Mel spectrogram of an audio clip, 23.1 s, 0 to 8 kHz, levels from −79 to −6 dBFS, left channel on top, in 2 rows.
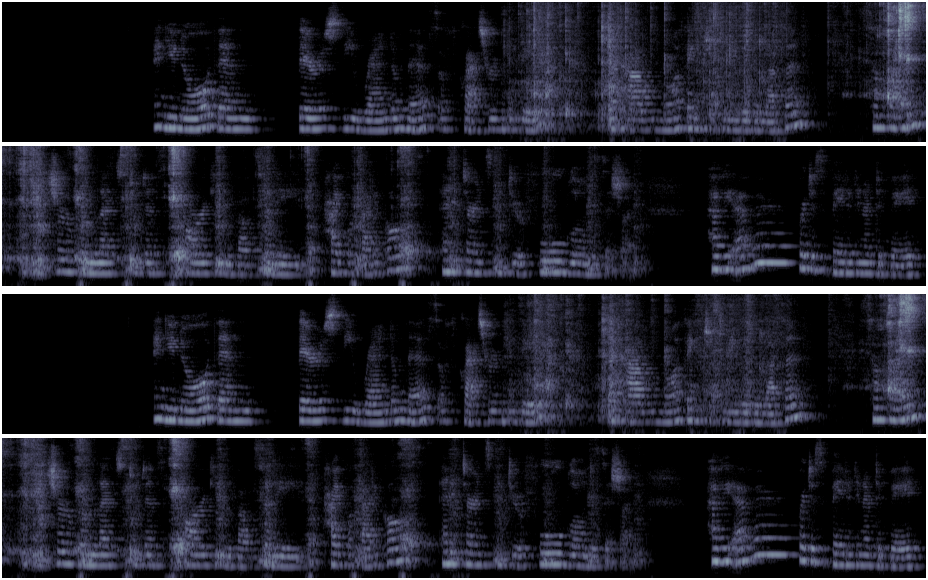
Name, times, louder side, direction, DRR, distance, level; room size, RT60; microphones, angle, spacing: voice 1, 1.9-3.1 3.7-10.0 10.4-11.6 11.9-20.0 20.4-22.9, right 1 dB, 20° right, 0 dB, 0.5 m, -46 dB
sound 1, 6.2-10.0 10.3-17.3 17.5-17.9 18.3-19.0 19.4-19.5, left 4 dB, 40° left, 0.5 m, -39 dB
3.1 x 2.2 x 2.6 m, 0.66 s
head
